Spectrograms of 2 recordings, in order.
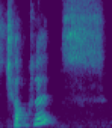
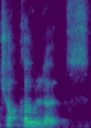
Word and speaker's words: chocolate: to turn the so in English it's chocolates we don't even pronounce the O it's not chocolates it's chocolates and in whereas in Spanish it's chocolate yes this is a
